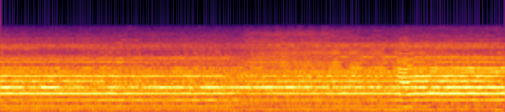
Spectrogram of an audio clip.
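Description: Plunge router running at full speed, its bit back-cutting the edge of an end-grain hardwood cutting board in light passes up to a line; a steady high whine that dips briefly in pitch about five seconds in.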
